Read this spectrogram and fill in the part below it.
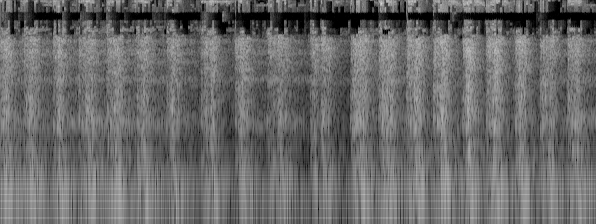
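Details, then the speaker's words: Rebuilt LS engine in a Monte Carlo, first fire-up with MAP sensors not yet hooked up: it chugs with a loud, choppy pulse of three to four beats a second, with fire from the exhaust; rough idle, still needs tuning. "Because when I first cranked it up, you heard how it was slow, like chopping, and then it started like it picked up a lot."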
